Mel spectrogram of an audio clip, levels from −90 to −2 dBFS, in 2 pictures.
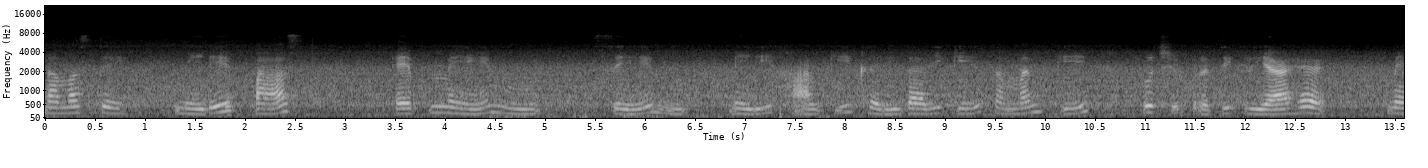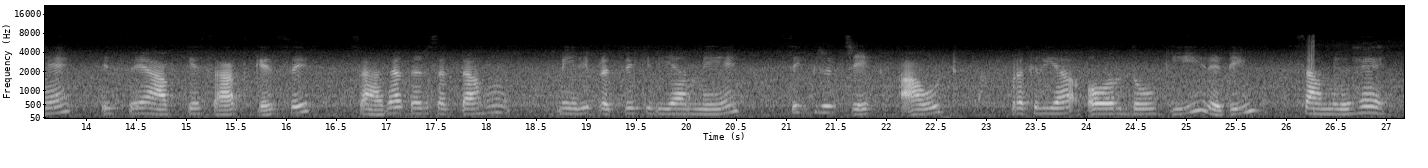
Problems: constant background noise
